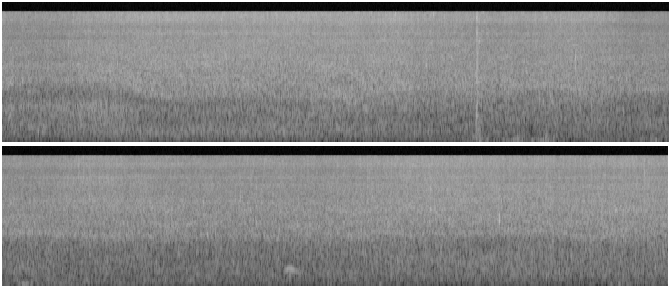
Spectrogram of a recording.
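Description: Shallow creek water running over rocks, a steady rush, with one sharp knock about seven seconds in.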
